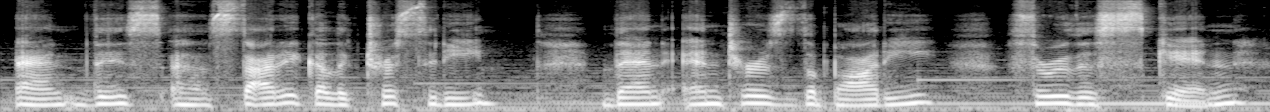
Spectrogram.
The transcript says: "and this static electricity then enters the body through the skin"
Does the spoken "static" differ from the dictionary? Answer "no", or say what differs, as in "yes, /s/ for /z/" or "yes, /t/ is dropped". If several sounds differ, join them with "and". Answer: no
